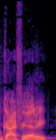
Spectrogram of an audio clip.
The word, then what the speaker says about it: Guy Fieri: Ooh, Guy Fieri? – Wow, you pronounced it so perfectly.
